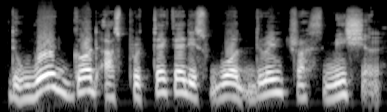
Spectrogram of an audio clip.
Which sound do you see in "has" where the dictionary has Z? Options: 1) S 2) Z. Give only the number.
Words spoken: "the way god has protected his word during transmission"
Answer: 1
